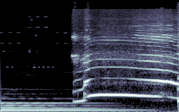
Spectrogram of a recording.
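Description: Wolf howling in a Wild Kratts cartoon, a low droning tone followed by a single long, clear, rising then gently falling howl, loud and close, with no talk over it.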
